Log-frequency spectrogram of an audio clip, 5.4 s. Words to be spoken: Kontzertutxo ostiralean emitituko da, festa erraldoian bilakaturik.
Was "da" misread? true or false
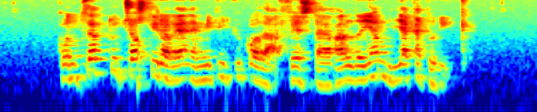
false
